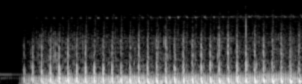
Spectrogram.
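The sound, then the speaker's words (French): A helicopter rotor chops steadily in fast, even, loud pulses, starting abruptly and running on for a few seconds with no voices. “Au collège, j'y vais en hélico.”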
